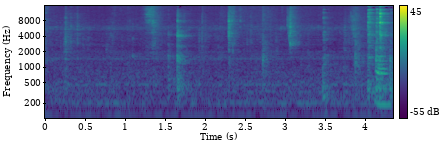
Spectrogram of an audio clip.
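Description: Chopsticks clicking against bowls and plates while eating, a scatter of light, sharp clinks a fraction of a second apart.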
